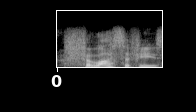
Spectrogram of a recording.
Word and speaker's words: philosophies: to uh the word philosophies instead of phaw okay it's Phil philosophies philosophies okay good so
